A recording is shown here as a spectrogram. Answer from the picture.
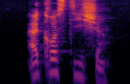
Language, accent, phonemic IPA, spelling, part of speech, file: French, France, /a.kʁɔs.tiʃ/, acrostiche, noun, LL-Q150 (fra)-acrostiche.wav
- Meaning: acrostic (text in which certain letters spell out a name or message)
